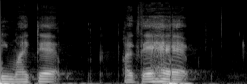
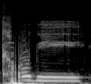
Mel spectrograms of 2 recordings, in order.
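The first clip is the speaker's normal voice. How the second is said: calling Kobe on a shot; 6 semitones higher, 3 dB louder than usual. Retold or imitated. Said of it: "you're like".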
